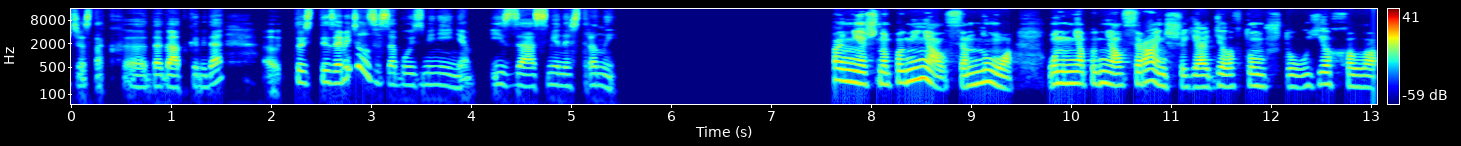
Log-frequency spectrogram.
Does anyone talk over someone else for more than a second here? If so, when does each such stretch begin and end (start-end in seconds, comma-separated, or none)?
none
